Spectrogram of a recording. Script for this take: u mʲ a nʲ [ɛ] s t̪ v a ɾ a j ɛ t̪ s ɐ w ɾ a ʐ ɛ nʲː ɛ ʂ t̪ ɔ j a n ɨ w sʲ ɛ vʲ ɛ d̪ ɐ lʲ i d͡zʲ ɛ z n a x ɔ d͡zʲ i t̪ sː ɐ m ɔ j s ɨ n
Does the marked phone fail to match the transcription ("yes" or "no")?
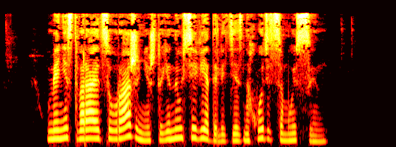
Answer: no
